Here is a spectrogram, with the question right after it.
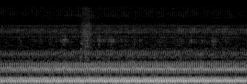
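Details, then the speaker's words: Steady low motor hum of an Oxymed portable suction machine (220 V, 1-litre jar) running with the line blocked to build vacuum; suction so strong it grips the demonstrator's finger. "इसको देखिए अभी इसने उंगली को मेरी पकड़ लिया है सक्शन इतना पावरफुल है देखिए उंगली के साथ"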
